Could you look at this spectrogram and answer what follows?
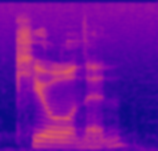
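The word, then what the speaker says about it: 去年: stupid oh my God so last year is kionen but every year is maitoshi with the same kanji other forms mining all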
